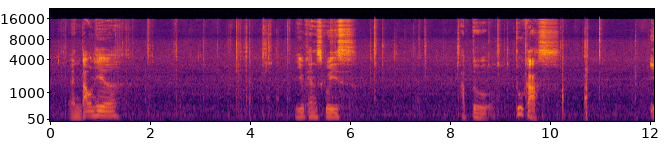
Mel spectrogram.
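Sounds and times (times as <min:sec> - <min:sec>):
metal toy cars clinking on plastic: 0:03.6 - 0:04.9, 0:06.4 - 0:10.0.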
